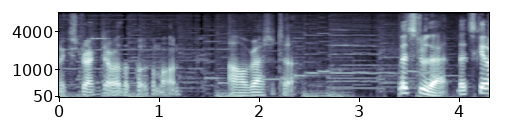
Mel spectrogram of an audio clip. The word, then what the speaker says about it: Rattata: Our Rattata. Let's do that. Let's get our Rattata out. Rattata. Not Rattatur. There's no R on the end of Rattata.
